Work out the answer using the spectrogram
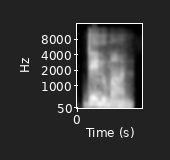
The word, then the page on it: denouement: Indian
